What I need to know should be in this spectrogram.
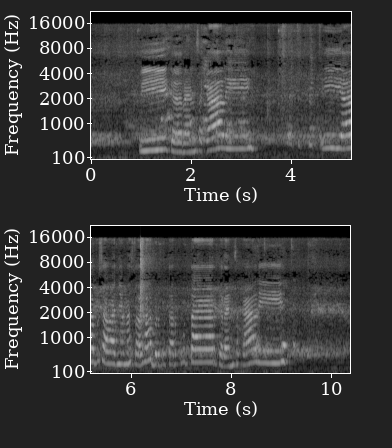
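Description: A toy helicopter plays a loud warbling electronic tune.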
